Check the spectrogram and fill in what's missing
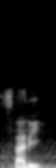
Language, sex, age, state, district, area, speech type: Tamil, female, 30-45, Tamil Nadu, Dharmapuri, rural, read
